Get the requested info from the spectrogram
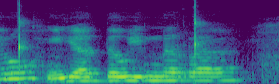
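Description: A man singing unaccompanied, holding one long, steady note, with two sharp clicks over it, about a second and a half apart.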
